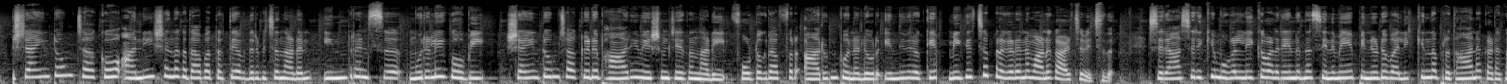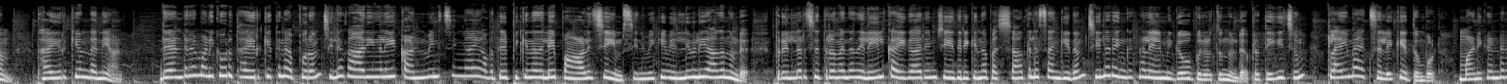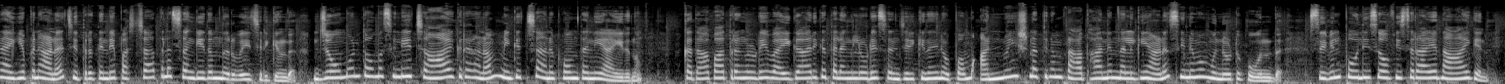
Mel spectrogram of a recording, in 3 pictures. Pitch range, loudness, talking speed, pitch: 275-330 Hz, -11 LUFS, 115 wpm, 295 Hz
